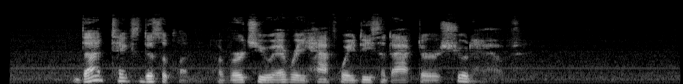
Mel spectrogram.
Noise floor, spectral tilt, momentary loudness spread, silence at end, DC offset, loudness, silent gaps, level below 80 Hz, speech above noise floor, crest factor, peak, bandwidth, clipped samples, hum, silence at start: -52 dBFS; -4.5 dB/octave; 19 LU; 1.65 s; under 0.1%; -23 LUFS; none; -62 dBFS; 29 dB; 24 dB; -2 dBFS; 11.5 kHz; under 0.1%; none; 0.75 s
